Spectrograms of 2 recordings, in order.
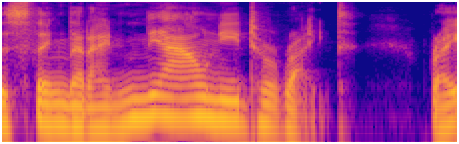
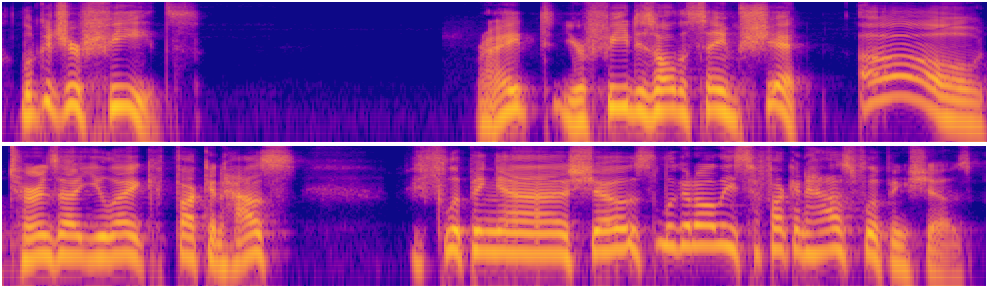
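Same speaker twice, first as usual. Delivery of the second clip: getting mad; 6 semitones higher than usual. Real, not acted. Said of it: "I'm getting mad".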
